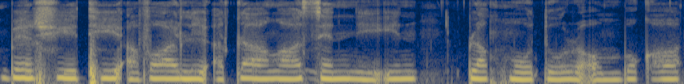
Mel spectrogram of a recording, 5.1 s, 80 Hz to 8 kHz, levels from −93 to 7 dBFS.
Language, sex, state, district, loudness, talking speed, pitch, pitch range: Mizo, female, Mizoram, Aizawl, -20 LUFS, 210 wpm, 215 Hz, 205-225 Hz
